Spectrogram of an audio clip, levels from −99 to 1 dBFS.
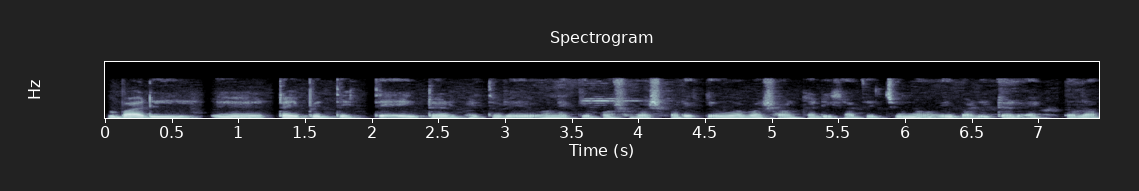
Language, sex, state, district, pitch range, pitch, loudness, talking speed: Bengali, female, West Bengal, Kolkata, 170-190 Hz, 180 Hz, -22 LUFS, 145 wpm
